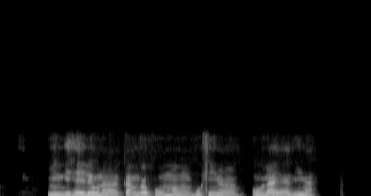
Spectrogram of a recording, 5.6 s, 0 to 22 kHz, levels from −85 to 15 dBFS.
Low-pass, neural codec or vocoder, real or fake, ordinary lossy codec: 7.2 kHz; codec, 32 kHz, 1.9 kbps, SNAC; fake; Opus, 32 kbps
